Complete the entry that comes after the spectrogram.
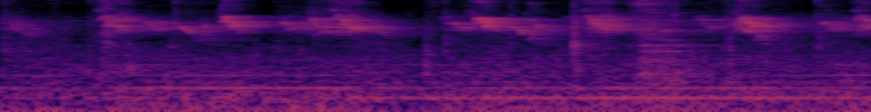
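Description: Small birds chirping: runs of short, high, falling chirps throughout, over a steady low hum.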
